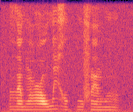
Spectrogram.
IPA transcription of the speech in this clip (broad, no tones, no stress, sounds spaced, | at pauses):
ð ɛ w ũ ʕ ɔ w i ɣ ɤ kʷ ɤ f ẽ β ɯ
